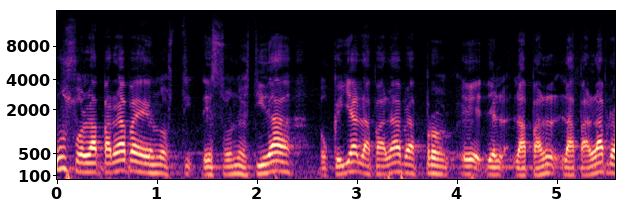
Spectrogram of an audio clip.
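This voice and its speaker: A man's voice with a fairly high pitch. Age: 80s+. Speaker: audience member asking questions. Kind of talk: Q&A comments after a lecture.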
